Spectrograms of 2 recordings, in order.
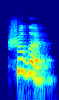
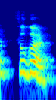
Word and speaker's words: sugar: But क्या आपको यहाँ कहीं H दिखाई दे रहा है? नहीं ना, लेकिन मैं इसे रीड कैसे कर रही हूँ? शुगर, नॉट सुगर, right? That is a wrong pronunciation for that. यानी कि यहाँ पर S और U का कॉम्बिनेशन श की साउंड जनरेट कर रहा है, इसीलिए I have read it शुगर।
